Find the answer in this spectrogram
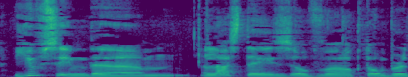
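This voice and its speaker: The speaker has a Greek accent and a monotone, flat intonation. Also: woman. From Greece. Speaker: astrologer. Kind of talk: monthly astrology forecast broadcast. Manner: halting, many fillers.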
